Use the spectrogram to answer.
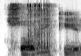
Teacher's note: huruf qaf dan sifatnya dijaga ketebalannya karena dia kasroh nih ya vokal tipis ya maka jangan sampai qafnya jadi kaf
